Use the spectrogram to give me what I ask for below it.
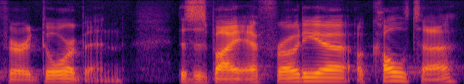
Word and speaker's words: Verdorben: start of the review I incorrectly uh pronounce the the name of the song as Vera doben the song is actually called Vera doroben this is by aphrodia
